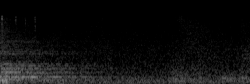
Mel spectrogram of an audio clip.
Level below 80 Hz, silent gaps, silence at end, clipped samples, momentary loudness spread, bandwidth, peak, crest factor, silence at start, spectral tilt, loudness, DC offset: -58 dBFS; none; 0 s; under 0.1%; 12 LU; 11 kHz; -22 dBFS; 22 dB; 0 s; -5 dB/octave; -47 LUFS; under 0.1%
